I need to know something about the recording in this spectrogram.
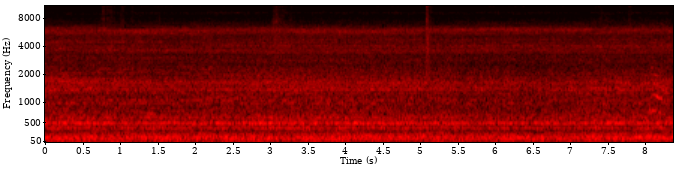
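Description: Steady background hiss and low rumble with a faint constant hum, and a couple of faint clicks.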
